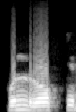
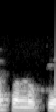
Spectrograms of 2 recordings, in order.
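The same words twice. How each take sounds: First: पुनरोक्ति said punarokti with o; wrong form. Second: पुनरुक्ति said punarukti with a short u; short u in पुनरुक्ति, said softly; correct form. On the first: Teacher showing exam students the wrong form, पुनरोक्ति said with o. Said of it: "नहीं होता". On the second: Teacher correcting students, पुनरुक्ति said with a short u. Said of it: "होता है". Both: Shown as a demonstration.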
